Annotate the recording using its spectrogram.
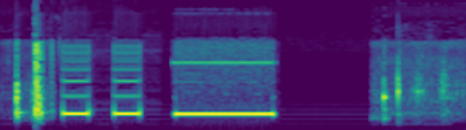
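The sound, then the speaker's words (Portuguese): A click and rustle of a telephone handset, then two short electronic keypad dialing beeps followed by one longer steady tone, ending with handling noise as the phone is moved. “Desliga o telefone que eu quero ligar pra ele, desliga!”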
